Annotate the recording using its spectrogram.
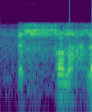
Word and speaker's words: الصلاة: الصلاة لما تقراها في المصحف تلاقيها صاد لام واو ت مربوطة، مش كده؟ مش لام ألف، صاد لام واو ت مربوطة، وتلاقي فوق الواو مادة كده عشان يقول لك انطقها ألف، لأن الصلاة أصلها صلوة الواو في أصلها أصل الكلمة صلوة، والصلوة واحدة الصلة.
